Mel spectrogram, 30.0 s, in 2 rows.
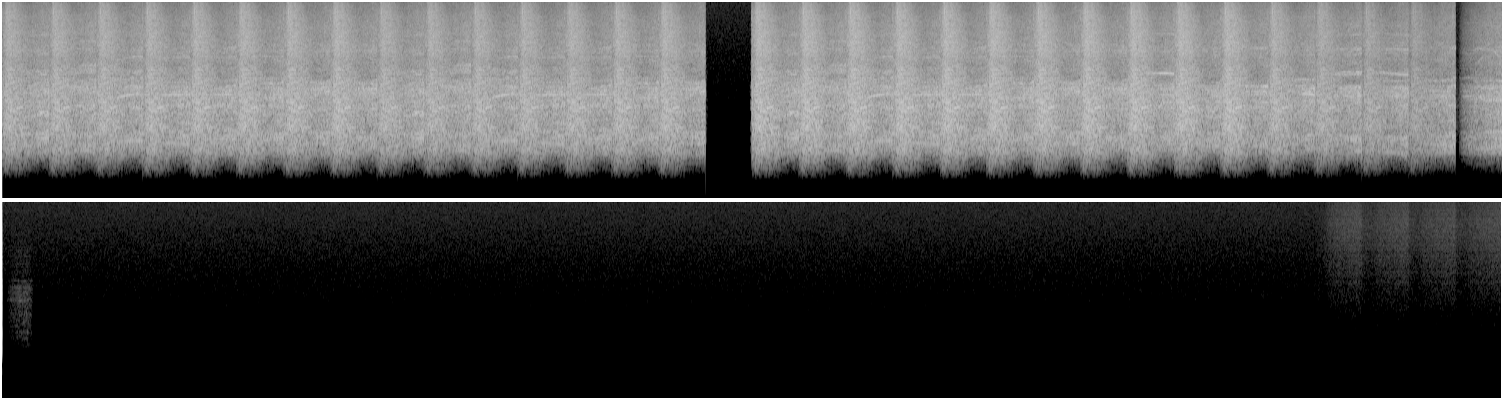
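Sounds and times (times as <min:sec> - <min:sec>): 
drum loop at 128 BPM: 0:00.0 - 0:14.6
crowd: 0:00.0 - 0:15.0.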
